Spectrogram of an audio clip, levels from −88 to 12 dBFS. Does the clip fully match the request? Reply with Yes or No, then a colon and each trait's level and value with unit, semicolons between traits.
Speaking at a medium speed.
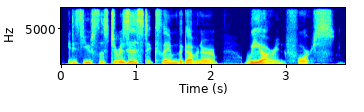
Yes: average, 190 wpm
